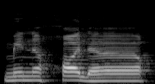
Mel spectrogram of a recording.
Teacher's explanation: قاف حروف قلقلہ میں سے ہے، ساکن ہونے کی صورت میں وقف کی صورت میں قاف میں تھوڑا سا قلقلہ پیدا ہوگا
